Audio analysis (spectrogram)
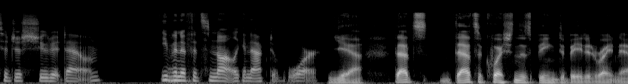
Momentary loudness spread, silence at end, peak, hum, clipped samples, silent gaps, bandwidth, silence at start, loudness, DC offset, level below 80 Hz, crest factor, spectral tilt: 11 LU; 0 s; -6 dBFS; none; under 0.1%; none; 12 kHz; 0 s; -27 LUFS; under 0.1%; -44 dBFS; 22 dB; -5 dB/octave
